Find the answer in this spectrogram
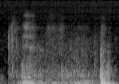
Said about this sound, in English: I told you to keep that door closed.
